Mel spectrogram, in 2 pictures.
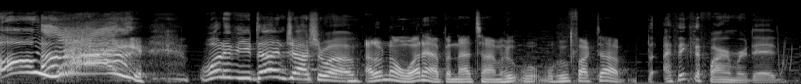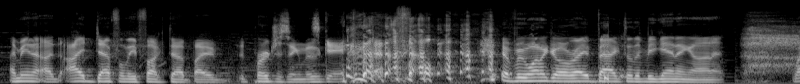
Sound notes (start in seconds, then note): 11.4 both laughing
